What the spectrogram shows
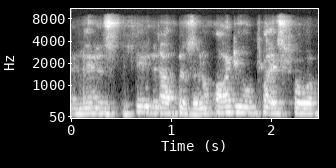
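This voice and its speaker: With a New Zealand accent, a man speaks fairly slowly in a dark, mellow tone and monotone, flat intonation. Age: 60s. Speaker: public submitter, businessman. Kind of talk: public submission at council hearing. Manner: halting.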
